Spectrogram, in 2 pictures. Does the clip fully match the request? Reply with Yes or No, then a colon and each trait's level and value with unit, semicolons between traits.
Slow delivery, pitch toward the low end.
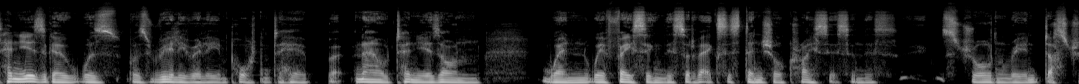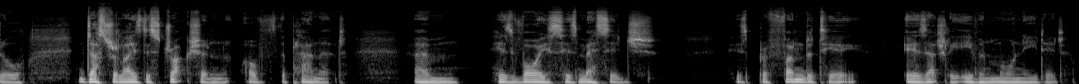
Yes: slow, 120 wpm; low, 100 Hz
